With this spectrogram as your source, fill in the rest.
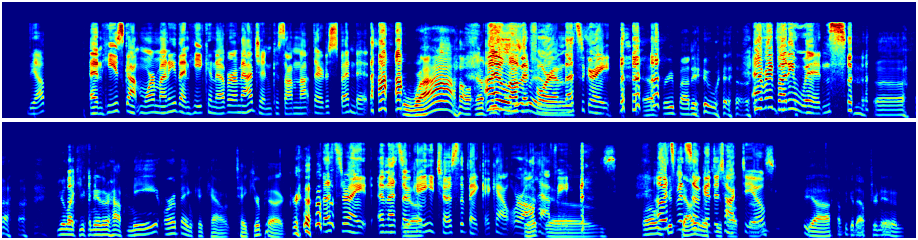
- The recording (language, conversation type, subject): English, unstructured, What should you do if your partner lies to you?
- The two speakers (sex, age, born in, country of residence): female, 50-54, United States, United States; male, 50-54, United States, United States
- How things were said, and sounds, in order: laughing while speaking: "Wow!"; laugh; tapping; laughing while speaking: "everybody wins"; laugh; chuckle; laughing while speaking: "Uh"; chuckle; other background noise; chuckle; laugh; chuckle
